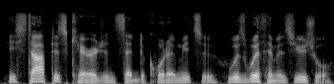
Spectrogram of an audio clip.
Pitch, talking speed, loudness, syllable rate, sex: 105 Hz, 250 wpm, -21 LUFS, 6.2 syllables/s, male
